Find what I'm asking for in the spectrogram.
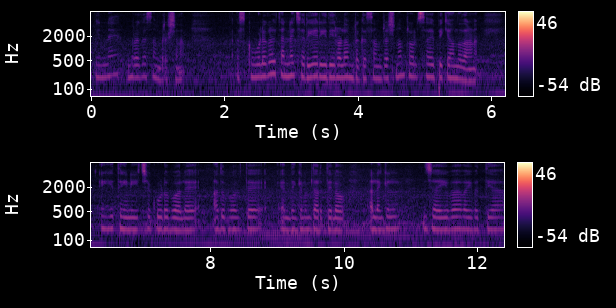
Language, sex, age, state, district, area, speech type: Malayalam, female, 30-45, Kerala, Idukki, rural, spontaneous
